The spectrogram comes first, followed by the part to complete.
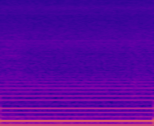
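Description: Steady electrical mains hum with a buzz of many evenly spaced overtones, even in level throughout.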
